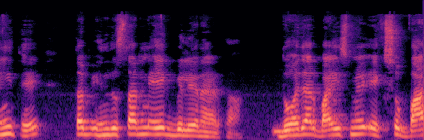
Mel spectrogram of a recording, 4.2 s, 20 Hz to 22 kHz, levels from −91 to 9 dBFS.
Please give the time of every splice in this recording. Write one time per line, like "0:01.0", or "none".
none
